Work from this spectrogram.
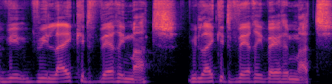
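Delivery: terrible fake German accent. Demonstrating the accent they put on, speaking in a bad German accent. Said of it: "The German accent is awful".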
